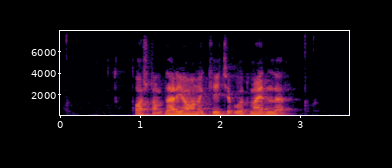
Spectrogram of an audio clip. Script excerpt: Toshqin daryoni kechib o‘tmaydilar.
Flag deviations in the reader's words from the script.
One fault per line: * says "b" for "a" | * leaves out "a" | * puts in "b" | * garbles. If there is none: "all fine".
all fine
